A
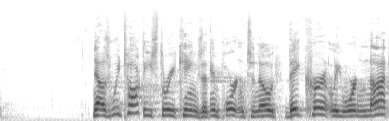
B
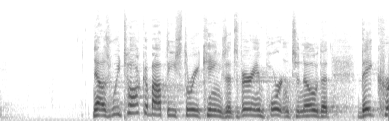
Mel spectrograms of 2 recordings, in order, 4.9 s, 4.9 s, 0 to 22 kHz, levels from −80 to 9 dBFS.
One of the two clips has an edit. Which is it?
A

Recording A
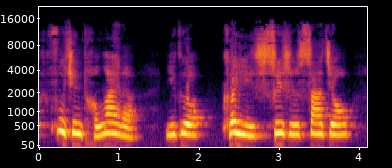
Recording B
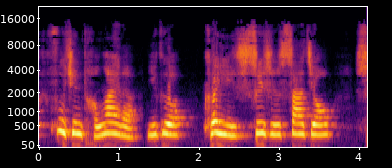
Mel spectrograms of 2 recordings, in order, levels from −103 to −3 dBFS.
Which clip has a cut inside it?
B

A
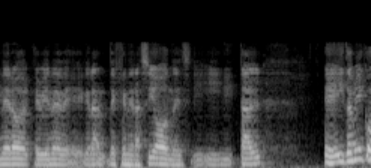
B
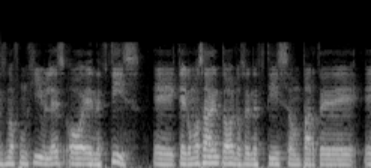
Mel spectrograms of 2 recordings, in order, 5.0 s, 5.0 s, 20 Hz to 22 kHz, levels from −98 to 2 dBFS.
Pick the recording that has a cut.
B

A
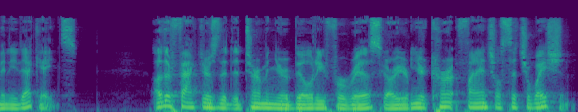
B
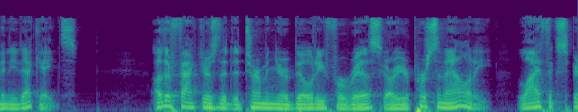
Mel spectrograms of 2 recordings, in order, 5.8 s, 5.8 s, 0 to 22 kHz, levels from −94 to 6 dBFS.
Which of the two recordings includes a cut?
A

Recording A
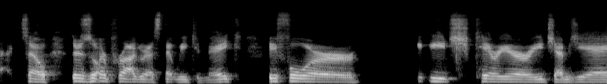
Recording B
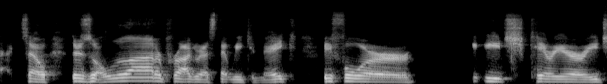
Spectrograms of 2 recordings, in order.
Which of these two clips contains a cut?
A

